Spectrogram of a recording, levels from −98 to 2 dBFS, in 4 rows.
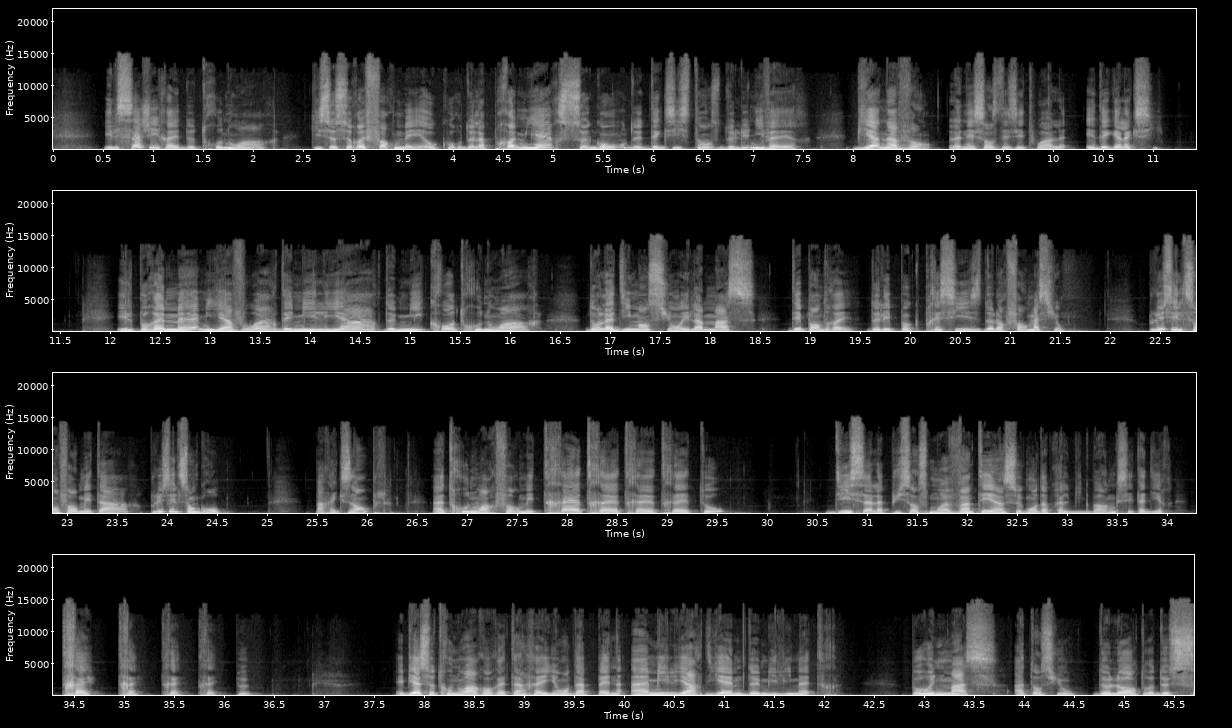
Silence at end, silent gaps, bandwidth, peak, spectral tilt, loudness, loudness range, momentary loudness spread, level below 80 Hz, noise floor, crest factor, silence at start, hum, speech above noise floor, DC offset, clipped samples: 0 s; none; 15 kHz; 0 dBFS; -5.5 dB/octave; -20 LUFS; 6 LU; 11 LU; -38 dBFS; -69 dBFS; 20 dB; 0.5 s; none; 50 dB; under 0.1%; under 0.1%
